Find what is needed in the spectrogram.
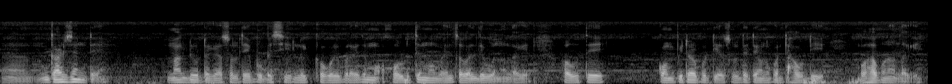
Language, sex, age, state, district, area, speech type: Assamese, male, 60+, Assam, Nagaon, rural, spontaneous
